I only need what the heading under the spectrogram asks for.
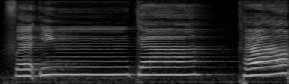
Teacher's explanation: Karena ada nun sukun menghadapi huruf kaf, maka nun sukun bunyinya samar-samar, siap-siap ke kaf disertai bunyi dengung. Dan ini kaf dengungnya lebih besar dibandingkan dengan kesamarannya ya. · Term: ikhfa ab'ad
